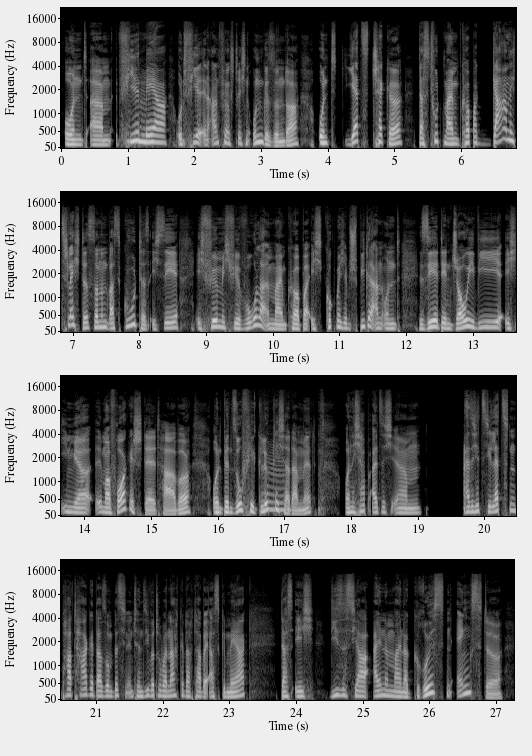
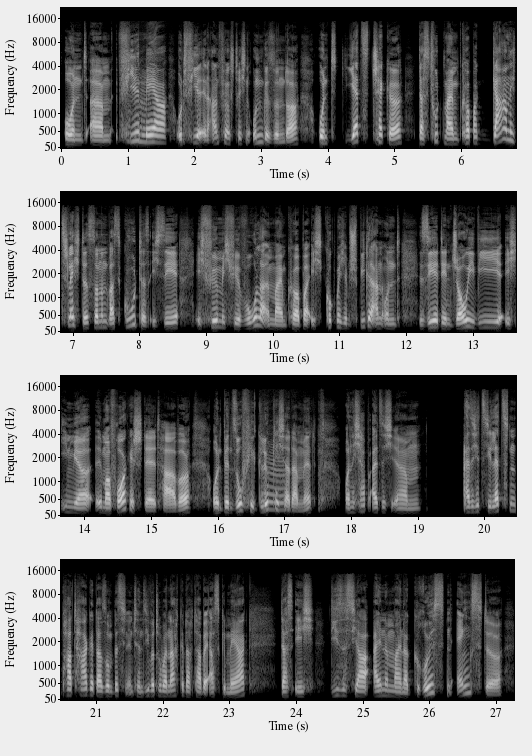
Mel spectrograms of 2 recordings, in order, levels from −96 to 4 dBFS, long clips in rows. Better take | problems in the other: first | thin; very; fading below 400 Hz

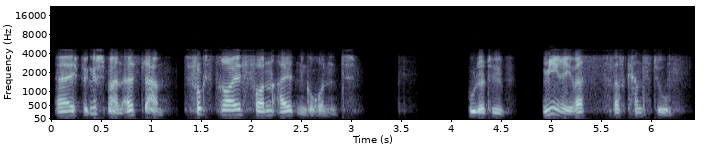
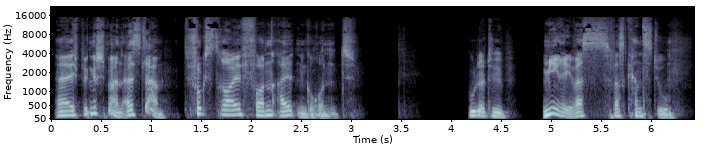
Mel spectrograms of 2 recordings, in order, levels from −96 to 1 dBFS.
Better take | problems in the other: second | phone-call audio; nothing above 3.5 kHz

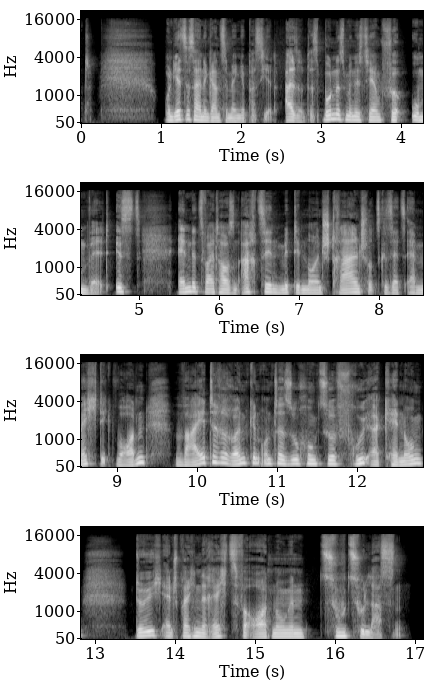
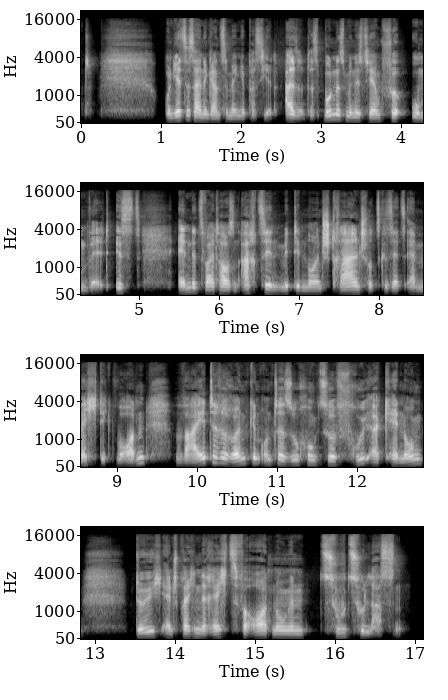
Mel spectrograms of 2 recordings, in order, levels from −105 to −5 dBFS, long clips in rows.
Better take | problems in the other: first | thin; very; fading below 350 Hz

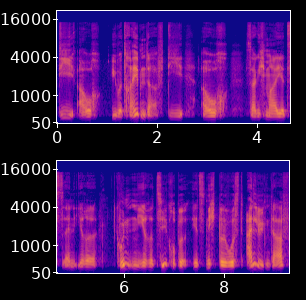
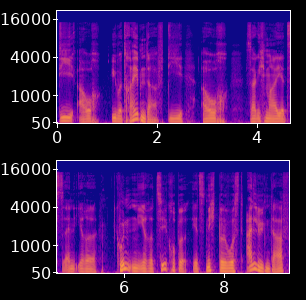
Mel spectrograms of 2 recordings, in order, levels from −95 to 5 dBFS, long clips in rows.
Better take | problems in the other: second | thin; very; fading below 300 Hz

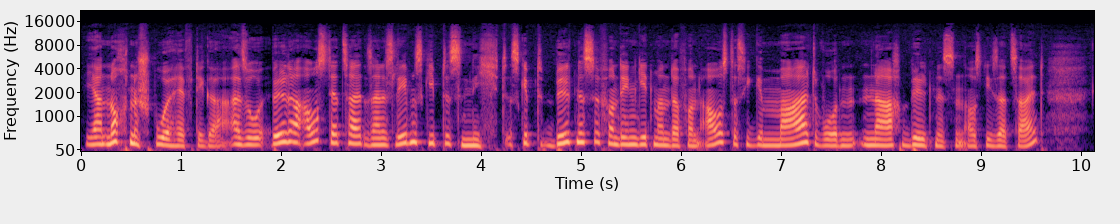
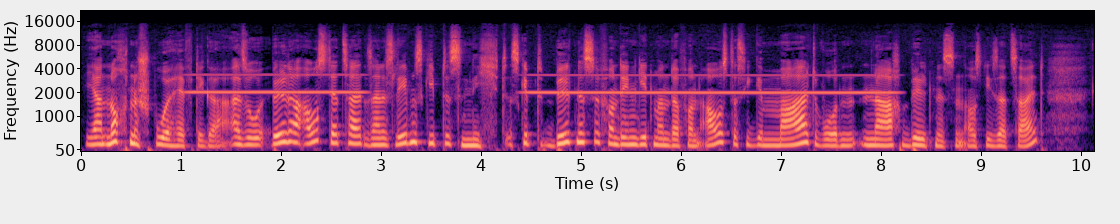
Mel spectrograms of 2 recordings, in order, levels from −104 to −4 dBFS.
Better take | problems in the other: first | high-pitched whine; loud; from 1 to 3 s and from 4.5 to 8 s; 2 kHz, 8 dB below the speech

